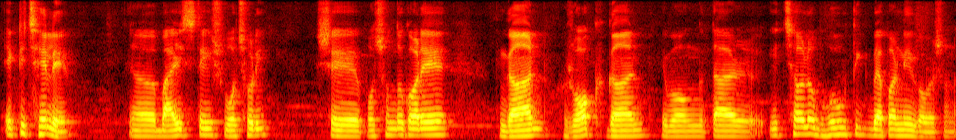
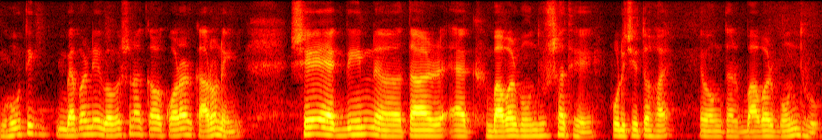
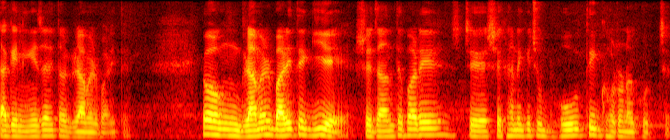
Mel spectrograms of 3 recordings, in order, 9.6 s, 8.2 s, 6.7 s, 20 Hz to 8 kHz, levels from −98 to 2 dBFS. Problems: background sounds at intervals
